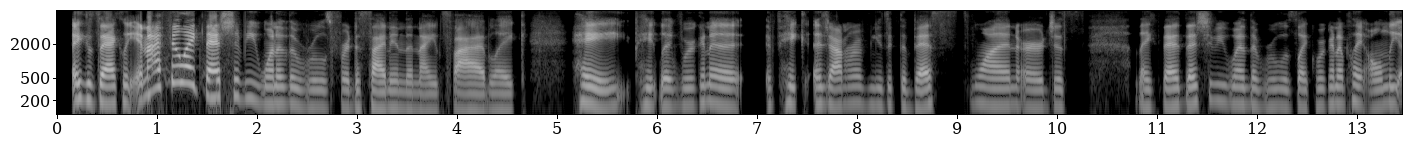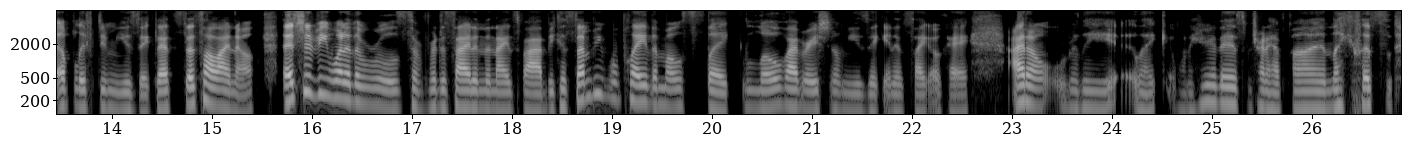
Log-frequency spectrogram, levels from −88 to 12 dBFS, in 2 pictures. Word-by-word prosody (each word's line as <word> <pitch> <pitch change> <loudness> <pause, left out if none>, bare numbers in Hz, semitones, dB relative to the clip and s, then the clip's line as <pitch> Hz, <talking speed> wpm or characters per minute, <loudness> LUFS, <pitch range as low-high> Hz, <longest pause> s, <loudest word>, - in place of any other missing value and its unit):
Exactly, 190 -2 +6
and - - +9
I 330 +7 +11
feel 415 +2 +4
like 410 -2 +7
that 230 -1 +12
should 235 -1 0
be 220 -1 -3
one 180 -2 -2
of 180 0 -1
the 175 -2 -7
rules 155 -1 -9
for 155 -1 -7
deciding 145 0 -1
the 140 - -7
night's 135 0 -5
vibe, 135 -1 +2
like, 135 -1 -9 0.4
"Hey, 170 -3 +4
pay" 170 0 -5
like, 165 -1 -4
"We're 170 0 -9
gonna, 170 -3 0 0.3
eh, 165 - -11
pick 180 -2 -4
a 175 - 0
genre 170 +1 -1
of 170 - -22
music, 170 0 -15
the 160 - -11
best 155 +2 -1
one, 165 -2 -2
or 155 -1 -4
just" 160 0 -8 0.7
like 155 -1 -6
that, 165 +1 +3
that 175 +1 0
should 200 +1 -5
be 195 -1 -11
one 180 -1 -3
of 170 - -9
the 165 - -7
rules. 160 0 -14
Like, 160 -1 -6
"We're 165 0 -11
gonna 175 +1 -3
play 185 0 -4
only 160 +4 -3
uplifting 155 -1 -4
music," 140 -3 -11
that's 145 0 -2
that's 170 +4 -1
all 180 -4 +3
I 155 -2 +2
know. 125 0 -6 0.3
That 190 +3 +9
should 285 -2 +3
be 260 -1 +3
one 225 -1 +2
of 205 - 0
the 190 -1 -4
rules 155 -4 -10
t 165 - -10
for 155 +1 -11
deciding 155 -1 -1
the 145 - -9
night's 140 -1 -5
vibe, 135 -2 -1
because 145 +2 -11
some 205 +3 0
people 245 -5 -14
play 195 -2 0
the 170 -2 -10
most, 160 -1 -8
like, 140 -3 -6
low 155 +1 -9
vibrational 150 -3 -4
music, 130 -1 -16
and 130 - -10
it's 130 -2 -15
like, 130 0 -8
okay, 130 0 -10 0.4
I 185 - +5
don't 170 -3 -3
really, 150 -1 -14 0.2
like, 135 -1 -14
wanna 135 0 -25
hear 185 +5 -13
this, 175 -2 -6
I'm - - -33
trying 155 -2 -6
to - - -10
have 135 0 -10
fun, 150 0 -6
like, 155 +1 -8
let's 165 -1 -4
160 Hz, 215 wpm, -23 LUFS, 150-180 Hz, 0.7 s, that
